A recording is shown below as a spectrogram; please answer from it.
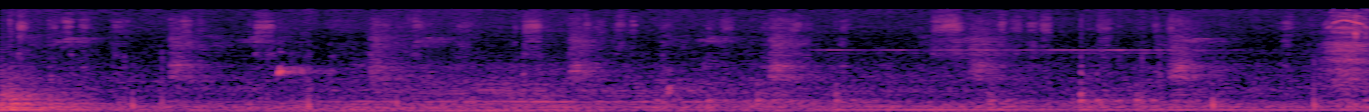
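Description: A pen writing by hand on paper during a school maths lesson, giving a close, steady scratching that runs throughout over a low background hum.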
